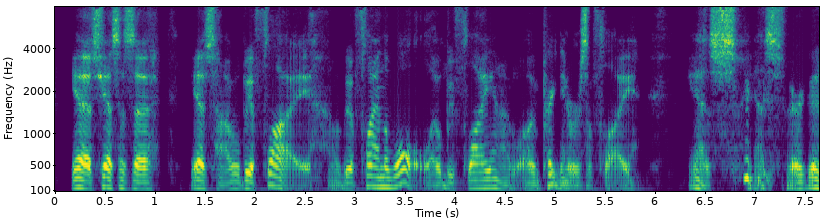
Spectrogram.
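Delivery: low, scheming, musing voice. Imitating an actor who schemes about playing a fly: Jeff Goldblum impression. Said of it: "that's a good impersonation".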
